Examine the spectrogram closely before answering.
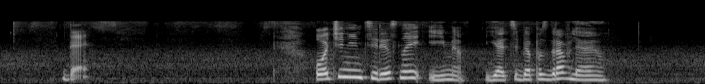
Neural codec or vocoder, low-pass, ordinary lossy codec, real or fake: none; none; none; real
